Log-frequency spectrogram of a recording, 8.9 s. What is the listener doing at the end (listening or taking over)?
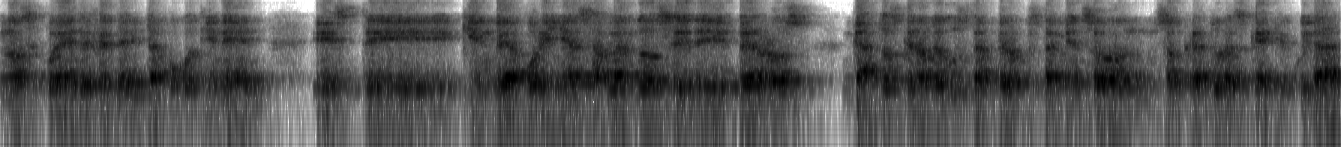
listening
